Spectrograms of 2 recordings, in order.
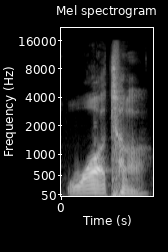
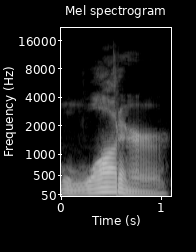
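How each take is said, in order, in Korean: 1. 가운데 자음은 분명한 T 소리예요. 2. 가운데 자음은 부드러운 D 같은 flap이에요. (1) "이렇게 발음 안 하고" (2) "이 소리가 D자로 바뀌는"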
